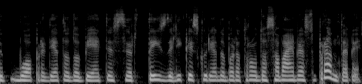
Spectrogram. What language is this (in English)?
Lithuanian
